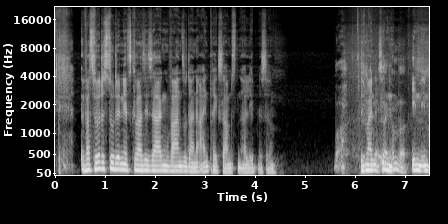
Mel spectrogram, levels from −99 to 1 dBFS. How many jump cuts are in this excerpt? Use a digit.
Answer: 1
